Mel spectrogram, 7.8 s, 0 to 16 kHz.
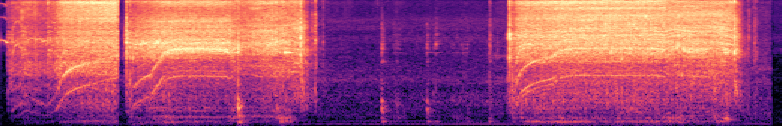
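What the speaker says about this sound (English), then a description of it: "I've just drilled these holes out a size bigger than the M8s" A power drill whirs up in two long bursts, pitch rising as it spins up and bites into material, enlarging holes for M8 bolts to mount a 4WD awning, with a quiet pause between.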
